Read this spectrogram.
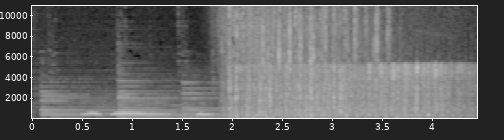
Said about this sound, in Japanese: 丘の上の遊島には千羽の鳩が住んでいた鳩が一時に飛翔すると空は真っ暗になったそしてしばらくそれらの羽音が塔を神々しく支配した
